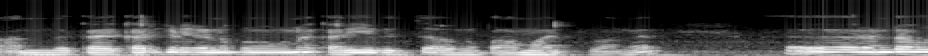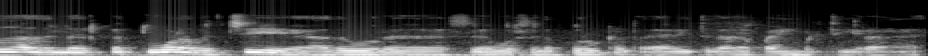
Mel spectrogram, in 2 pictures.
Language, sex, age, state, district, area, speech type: Tamil, male, 18-30, Tamil Nadu, Tiruvannamalai, urban, spontaneous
